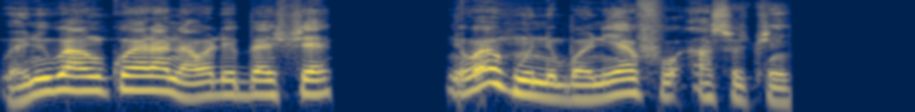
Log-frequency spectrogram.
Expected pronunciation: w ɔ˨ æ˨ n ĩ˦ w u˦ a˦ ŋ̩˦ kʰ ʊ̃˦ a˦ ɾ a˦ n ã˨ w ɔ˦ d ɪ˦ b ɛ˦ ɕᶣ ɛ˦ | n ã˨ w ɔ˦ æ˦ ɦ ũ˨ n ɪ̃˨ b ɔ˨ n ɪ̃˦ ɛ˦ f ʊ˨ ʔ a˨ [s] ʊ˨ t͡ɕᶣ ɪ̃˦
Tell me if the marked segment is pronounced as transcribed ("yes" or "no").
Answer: yes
